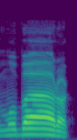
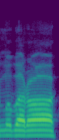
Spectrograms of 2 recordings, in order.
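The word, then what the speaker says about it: مبارك: ঠিক আছে যে আপনার এটা মোবারক এভাবে একটু লম্বা করে বা লম্বা করে বলা আর আমরা যদি বলি মোবারক তাহলে আবার ভুল সেটা সুন্দর না উচ্চারণটা মবারক শুধুমাত্র মাদ হলেই পড়াশুদ্ধ।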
